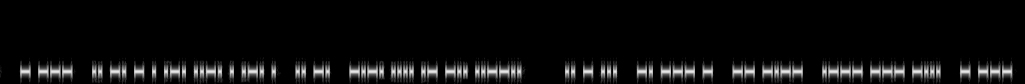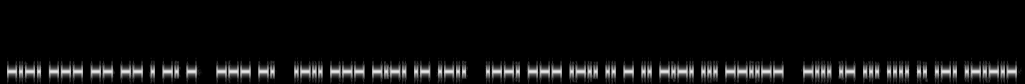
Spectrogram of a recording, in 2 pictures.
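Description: Morse code, heard as a keyed tone, about 40 wpm, 600 Hz. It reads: TO INTERFERE IN CHAD? ITS NOT MY JOB TO COMMENT ON LOCAL POLITICS, BASHIR.
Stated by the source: Morse code at 40 wpm, practice text, CW med Gnister.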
